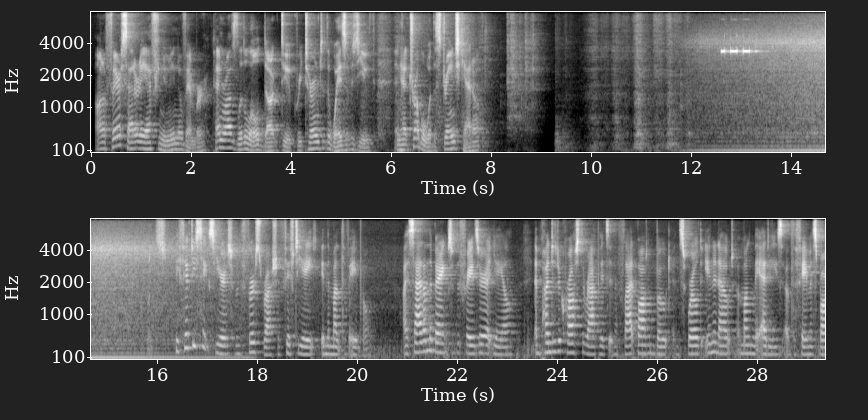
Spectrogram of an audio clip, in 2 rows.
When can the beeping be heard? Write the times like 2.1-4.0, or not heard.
12.6-13.3.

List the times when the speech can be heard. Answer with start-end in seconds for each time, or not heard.
0.1-7.8, 15.8-29.3.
